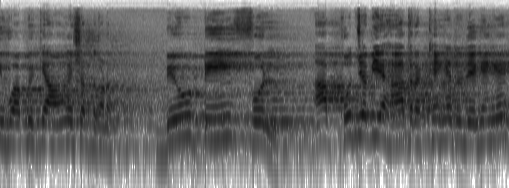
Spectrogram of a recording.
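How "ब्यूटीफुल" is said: Beautiful slow, split evenly into view, टी, फुल; syllable-by-syllable. Shown as a demonstration. Teacher showing pupils the hand test, syllable-by-syllable. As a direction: give each syllable of beautiful its own push. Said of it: "ताकत महसूस होगी".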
